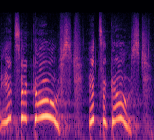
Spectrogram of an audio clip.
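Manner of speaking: high, loud mock yell; high-pitched retold scream. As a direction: imitate panicked grown men yelling out. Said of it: "they were screaming and yelling".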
